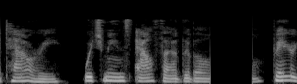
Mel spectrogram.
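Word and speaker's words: Tauri: Taurus the Bull is designated alpha Towery pronounced alpha Towery which means alpha Bible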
